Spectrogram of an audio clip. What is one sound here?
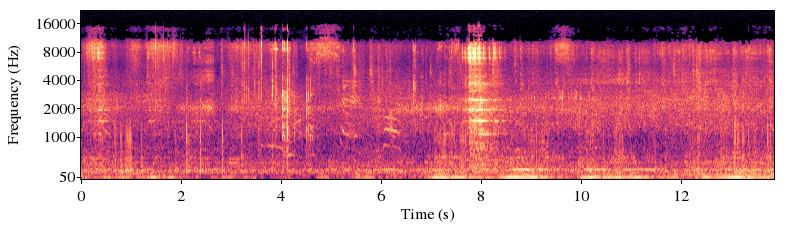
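A fixed-grip chairlift rumbles and rattles along its cable outdoors in wind.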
